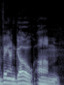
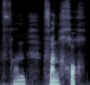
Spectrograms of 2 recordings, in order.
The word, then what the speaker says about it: Van Gogh: Yeah, they did the Van Gogh.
